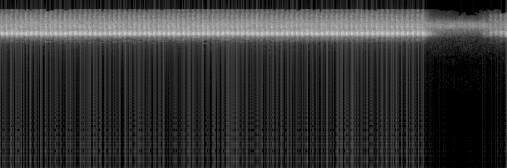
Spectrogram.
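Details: Grasshoppers give a fast, evenly pulsed high buzzing trill that holds steady for four seconds, then drops away sharply and begins to return faintly; no other sounds.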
